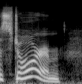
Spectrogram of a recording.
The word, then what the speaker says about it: Storme: Today we're talking to Storme, and he informed me the E is silent.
